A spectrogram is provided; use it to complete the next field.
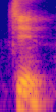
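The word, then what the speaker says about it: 晋: And this is the 4th tone of the character, right? Jin, because there are other dynasties which is spelled the same but pronounced with different tone, like the Jin Dynasty,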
